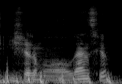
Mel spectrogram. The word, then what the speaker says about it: Guillermo Gancio: My name is Guillermo Gancio.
